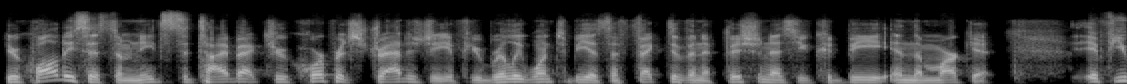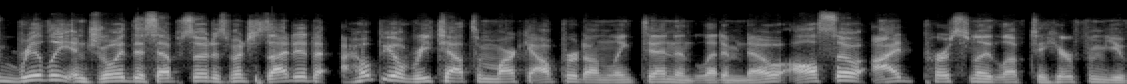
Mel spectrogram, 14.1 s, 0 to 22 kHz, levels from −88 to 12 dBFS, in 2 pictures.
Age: 30-49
